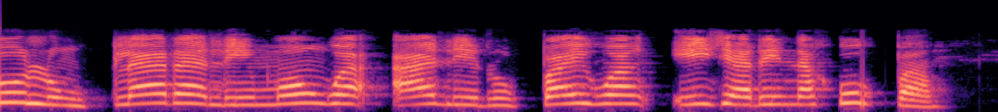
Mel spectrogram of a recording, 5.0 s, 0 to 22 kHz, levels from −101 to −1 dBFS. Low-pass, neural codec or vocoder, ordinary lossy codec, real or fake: 7.2 kHz; none; Opus, 24 kbps; real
